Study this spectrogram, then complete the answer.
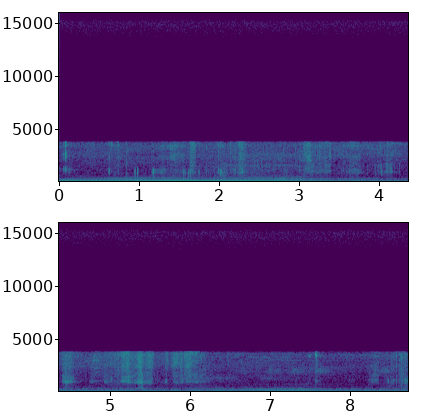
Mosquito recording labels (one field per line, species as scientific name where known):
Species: no mosquito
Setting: cup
